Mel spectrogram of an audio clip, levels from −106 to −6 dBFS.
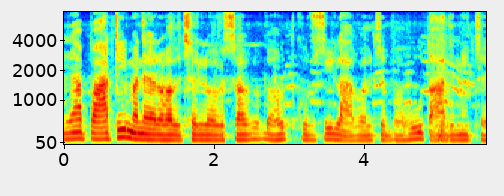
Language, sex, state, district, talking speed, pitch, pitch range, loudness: Maithili, male, Bihar, Samastipur, 150 wpm, 115 Hz, 110-125 Hz, -19 LUFS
